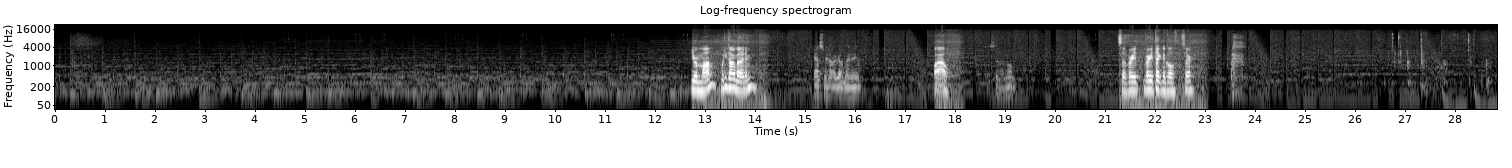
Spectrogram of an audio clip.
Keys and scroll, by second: 26.1 ctrl+z.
